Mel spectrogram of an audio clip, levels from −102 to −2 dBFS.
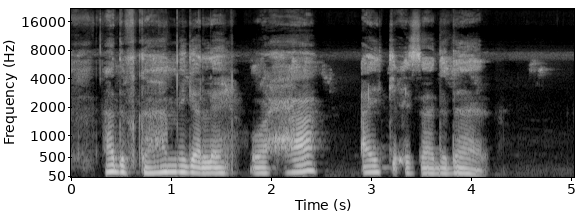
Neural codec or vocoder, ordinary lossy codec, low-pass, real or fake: vocoder, 44.1 kHz, 128 mel bands every 256 samples, BigVGAN v2; none; none; fake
